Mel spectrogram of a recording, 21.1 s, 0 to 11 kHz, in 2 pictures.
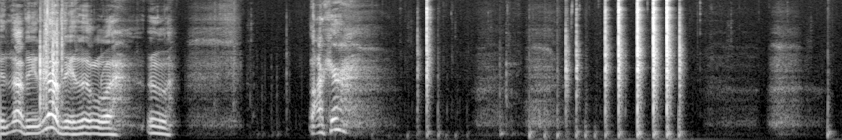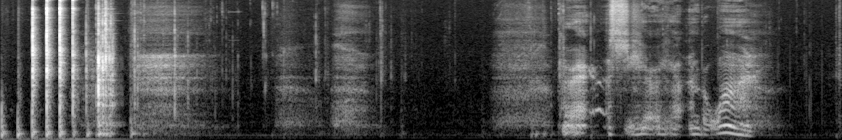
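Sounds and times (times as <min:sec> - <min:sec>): lock parts clicking: 0:00.5 - 0:00.9, 0:05.2 - 0:05.5, 0:07.0 - 0:08.8, 0:10.8 - 0:12.3.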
